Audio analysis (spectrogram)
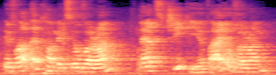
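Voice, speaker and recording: A woman's voice: fairly low pitch, moderate pace, a little hiss or hum. A woman in her thirties with a German accent, performing dry, self-deprecating stand-up comedy at a live venue. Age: 30s. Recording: echoey venue, distant mic, crowd.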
